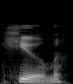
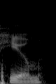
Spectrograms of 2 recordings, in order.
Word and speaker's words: Home: This can be seen clearly in the case of Daniel Douglas Home, pronounced Hume. Okay, H-O-M-E, but it's pronounced Hume. Okay, fine. Daniel Douglas, D-U-N-G-L-A-S. Daniel Douglas Hume, perhaps the most remarkable and convincing medium who has so far appeared.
